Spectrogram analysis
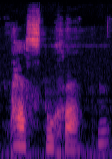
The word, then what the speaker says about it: Pastachua: you say your name my name is possible ha yes very good and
